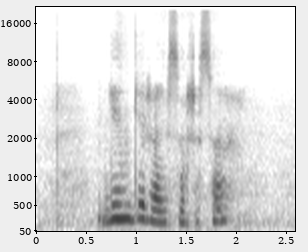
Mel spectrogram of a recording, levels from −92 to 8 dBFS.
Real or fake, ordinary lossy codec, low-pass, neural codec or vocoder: fake; none; none; codec, 44.1 kHz, 2.6 kbps, DAC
